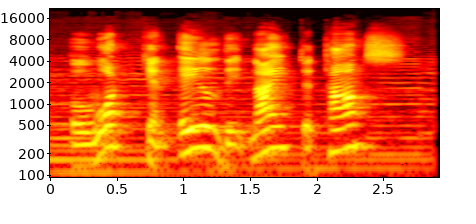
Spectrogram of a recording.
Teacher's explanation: We have 8 syllables, and so it has got 4 feet, and the first syllable is not stressed. Okay, so the odd syllables are not stressed and the even syllables are stressed. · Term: iambic meter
